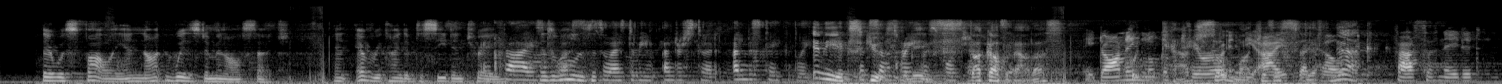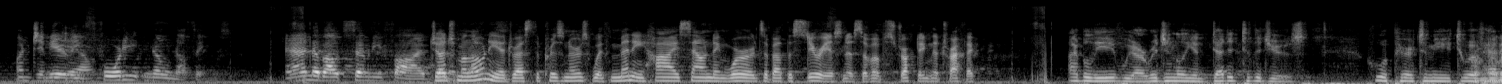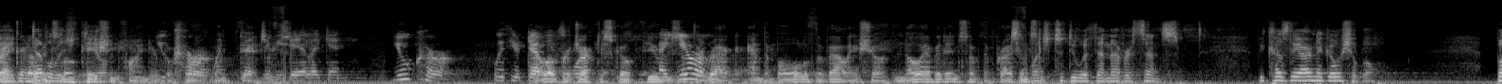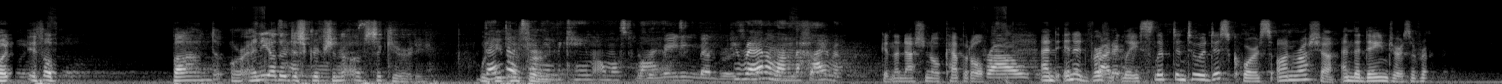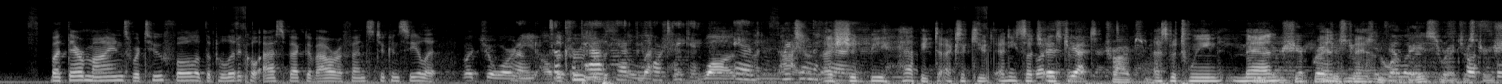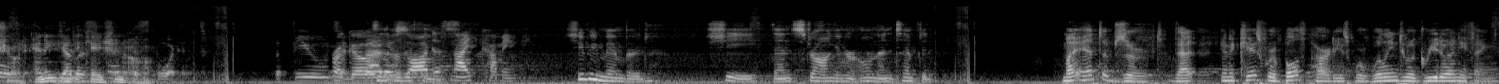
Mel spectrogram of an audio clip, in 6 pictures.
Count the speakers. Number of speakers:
8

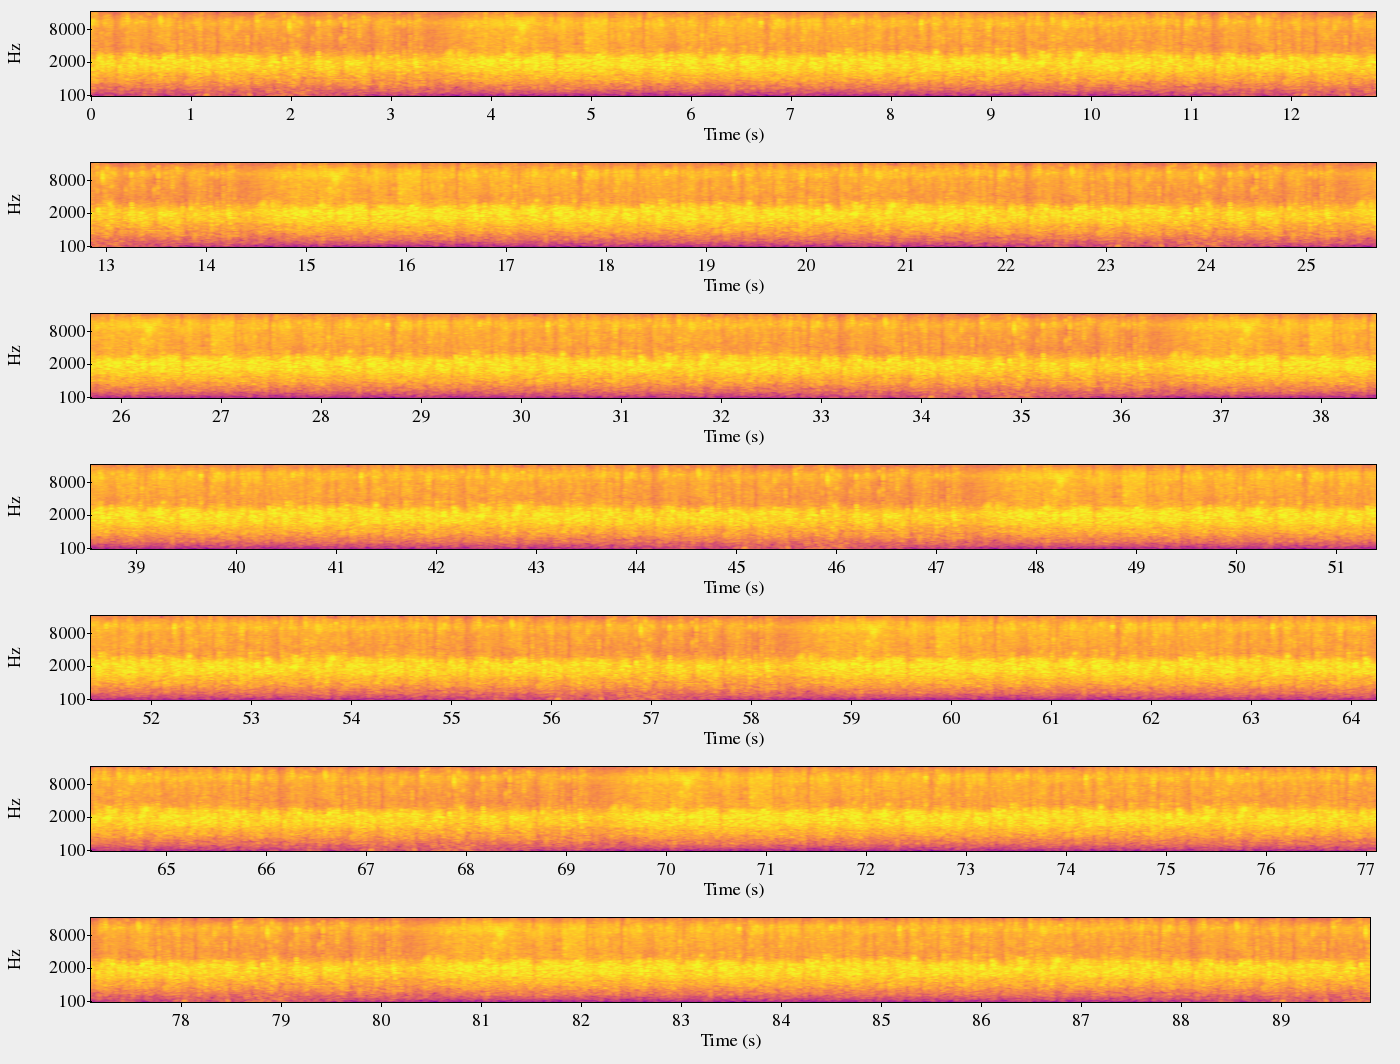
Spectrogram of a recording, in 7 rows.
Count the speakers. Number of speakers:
0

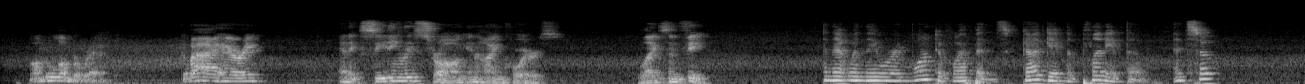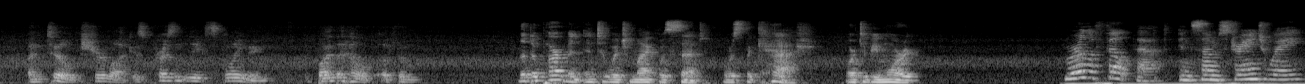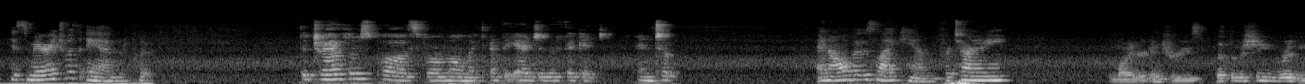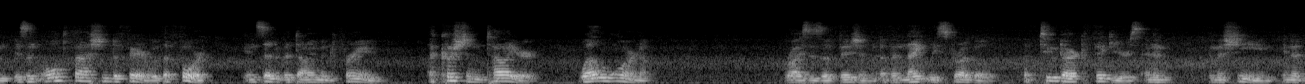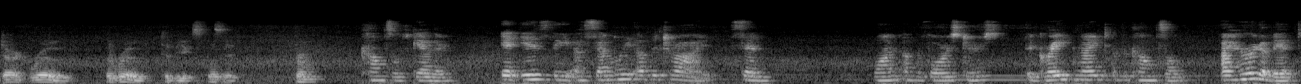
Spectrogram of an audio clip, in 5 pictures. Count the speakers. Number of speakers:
8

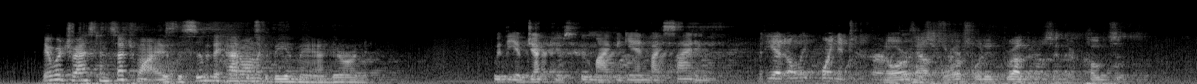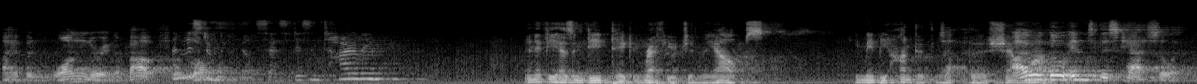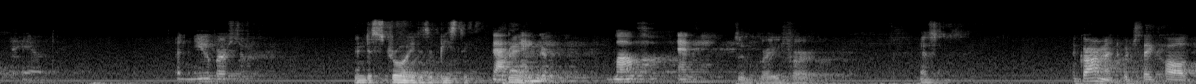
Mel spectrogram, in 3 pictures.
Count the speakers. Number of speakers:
8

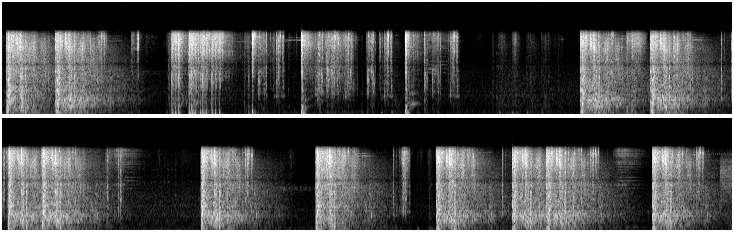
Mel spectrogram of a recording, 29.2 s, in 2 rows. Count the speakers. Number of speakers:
0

